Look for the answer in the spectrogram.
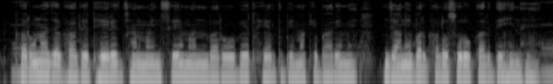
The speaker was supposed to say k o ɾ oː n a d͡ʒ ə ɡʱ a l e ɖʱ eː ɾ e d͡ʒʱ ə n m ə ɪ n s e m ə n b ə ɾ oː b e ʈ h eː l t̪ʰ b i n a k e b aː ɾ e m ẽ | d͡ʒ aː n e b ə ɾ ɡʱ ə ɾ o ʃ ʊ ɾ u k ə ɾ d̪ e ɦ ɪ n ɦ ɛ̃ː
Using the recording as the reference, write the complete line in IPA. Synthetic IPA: k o ɾ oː n a d͡ʒ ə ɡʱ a l e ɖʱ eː ɾ e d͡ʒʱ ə n m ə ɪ n s e m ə n b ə ɾ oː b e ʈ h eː l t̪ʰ b i m a k e b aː ɾ e m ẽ | d͡ʒ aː n e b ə ɾ ɡʱ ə l o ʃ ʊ ɾ u k ə ɾ d̪ e ɦ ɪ n ɦ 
